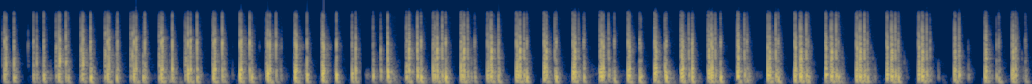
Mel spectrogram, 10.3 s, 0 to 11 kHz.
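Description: A printed cardboard tissue box, hollow and full of tissues, is held in both hands and tapped quickly with the fingertips on its sides and top to create a calming effect. About 58 short, dry, papery taps come in a fast, uneven rhythm with a hollow mid-range knock, and each stops almost instantly with no ring.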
